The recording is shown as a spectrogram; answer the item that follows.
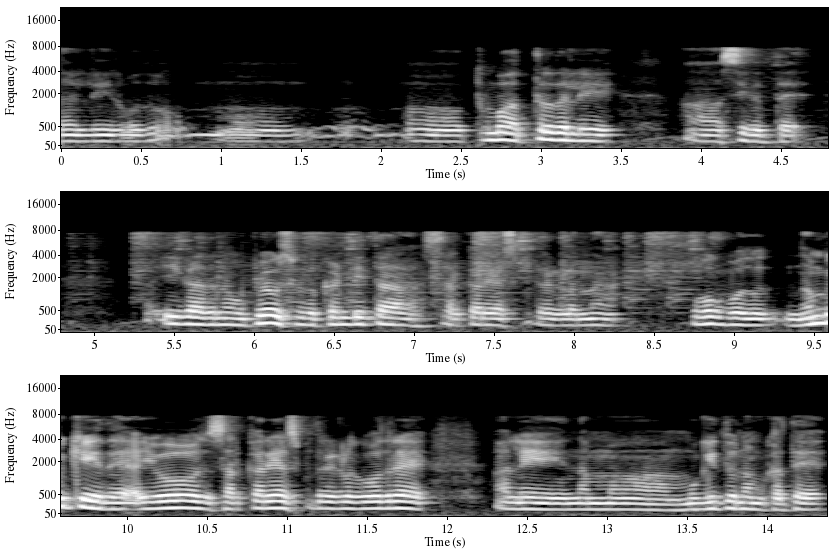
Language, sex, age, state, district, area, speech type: Kannada, male, 45-60, Karnataka, Mysore, urban, spontaneous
